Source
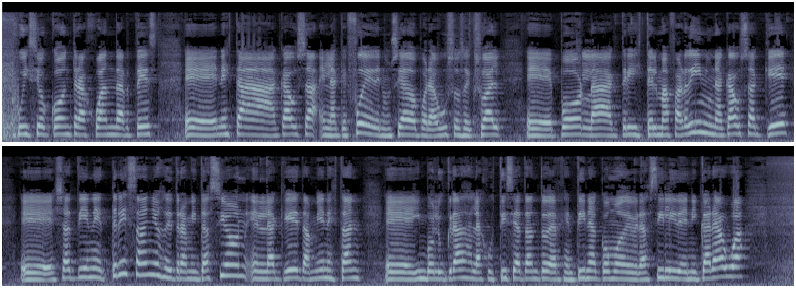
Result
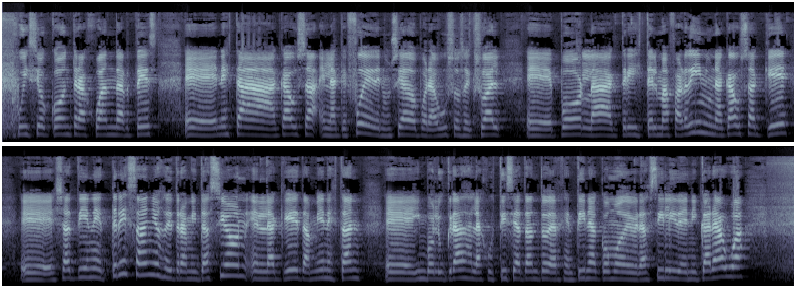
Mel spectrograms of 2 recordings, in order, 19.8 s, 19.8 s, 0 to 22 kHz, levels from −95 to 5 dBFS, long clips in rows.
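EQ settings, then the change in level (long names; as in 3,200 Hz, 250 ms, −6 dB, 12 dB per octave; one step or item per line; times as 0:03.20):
high-pass with resonance 2,000 Hz, resonance Q 2.9
high-shelf EQ 5,600 Hz +10 dB
+3.5 dB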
